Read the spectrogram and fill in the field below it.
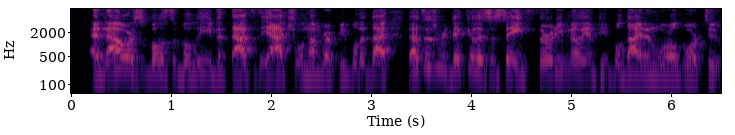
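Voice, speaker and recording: Loud and at a very fast pace, the speech has hardly any pauses and ordinary pitch variation. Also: man, high pitch for a man. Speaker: activist. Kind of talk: interview. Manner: animated.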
